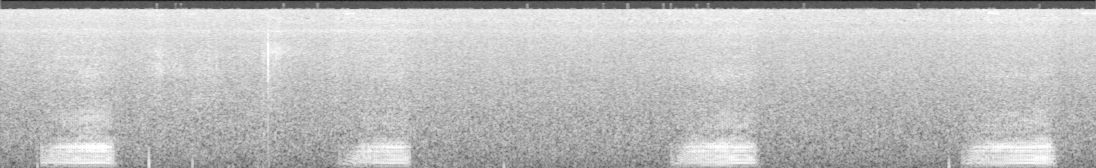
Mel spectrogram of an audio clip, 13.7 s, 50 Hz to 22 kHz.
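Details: Puppy sleeping after 2 hours of intense play, snoring: four soft, rumbling, evenly spaced snores, about 16 breaths a minute.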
